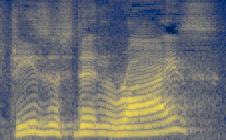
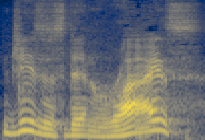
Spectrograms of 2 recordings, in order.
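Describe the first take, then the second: First: Slow, higher mocking voice of doubt; voicing the doubt. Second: Said in the usual way. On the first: Shown as a demonstration. Pastor voices the doubters' claim, slow and mocking. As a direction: drawl it out like the tempter. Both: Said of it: "aimed at doubt and contradiction".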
